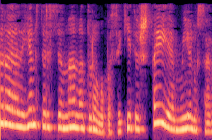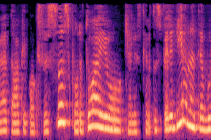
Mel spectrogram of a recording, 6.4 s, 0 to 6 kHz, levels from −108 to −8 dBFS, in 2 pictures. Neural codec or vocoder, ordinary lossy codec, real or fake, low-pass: codec, 16 kHz, 4.8 kbps, FACodec; MP3, 32 kbps; fake; 5.4 kHz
